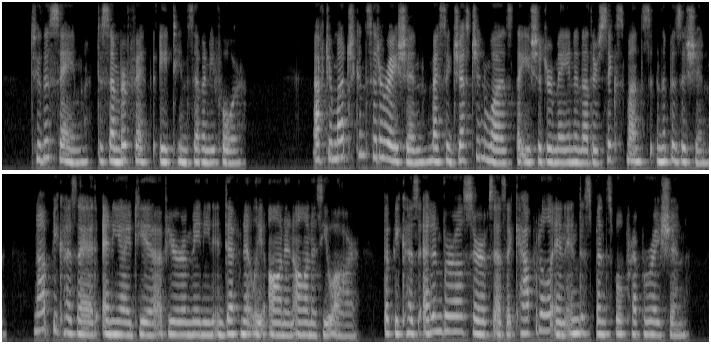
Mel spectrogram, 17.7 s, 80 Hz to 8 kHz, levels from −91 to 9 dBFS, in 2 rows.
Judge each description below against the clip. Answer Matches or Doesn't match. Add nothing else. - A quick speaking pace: Doesn't match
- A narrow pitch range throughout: Matches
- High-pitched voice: Matches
